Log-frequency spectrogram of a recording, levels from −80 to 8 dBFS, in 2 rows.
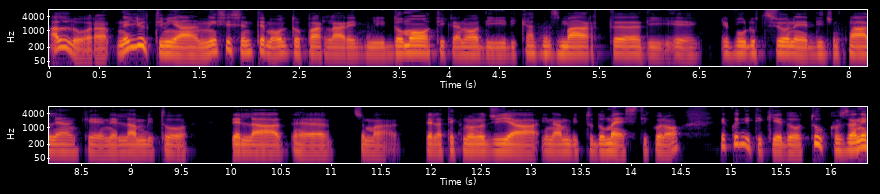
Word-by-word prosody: Allora, 175 - +1
negli 155 - +4
ultimi 115 - +3
anni 100 +5 +3
si 130 - -2
sente 125 -3 -1
molto 115 0 0
parlare 100 -2 +1
di 100 0 -6
domotica, 115 -1 +4
no? 105 +1 +1
Di 100 0 -6
di 100 0 -11
case 115 +1 -5
smart, 110 0 +2
di 100 -1 -8
e 95 -2 -6
evoluzione 115 -1 0
digitale 105 0 +1
anche 95 -2 -4
nell'ambito 95 -1 -3 0.4
della 95 -2 +2
ehm, 90 -4 -1 0.2
insomma - - -6 0.3
della 100 -1 0
tecnologia 105 -2 +2
in 105 -1 -4
ambito 100 +2 -3
domestico, 105 -2 +1
no? - - 0 0.4
E 165 - -5
quindi 195 0 -1
ti 105 - -8
chiedo, 100 -2 -1
tu 205 -5 +2
cosa 115 +1 +2
ne 155 +5 +8
105 Hz, 135 wpm, -25 LUFS, 100-115 Hz, 0.4 s, ne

